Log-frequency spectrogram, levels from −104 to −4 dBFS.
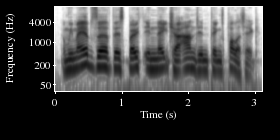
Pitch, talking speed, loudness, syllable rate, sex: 150 Hz, 230 wpm, -17 LUFS, 6.2 syllables/s, male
